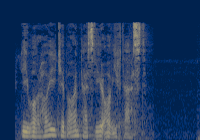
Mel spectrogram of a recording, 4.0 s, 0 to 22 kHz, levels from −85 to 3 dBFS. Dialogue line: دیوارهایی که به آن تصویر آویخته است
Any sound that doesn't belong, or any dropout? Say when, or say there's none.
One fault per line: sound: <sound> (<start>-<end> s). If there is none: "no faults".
no faults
